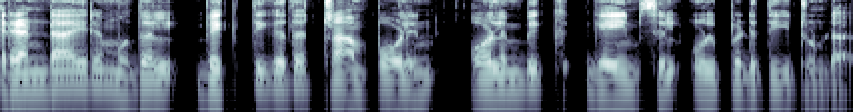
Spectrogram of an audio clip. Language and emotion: Malayalam, neutral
